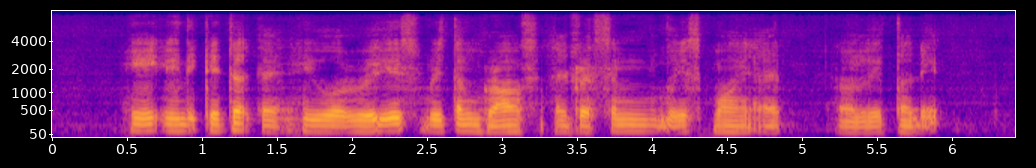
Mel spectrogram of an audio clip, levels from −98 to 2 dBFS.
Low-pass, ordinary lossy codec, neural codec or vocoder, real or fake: 7.2 kHz; none; codec, 24 kHz, 1 kbps, SNAC; fake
